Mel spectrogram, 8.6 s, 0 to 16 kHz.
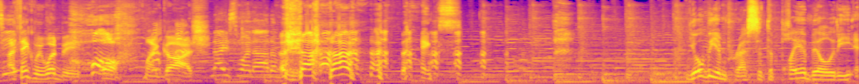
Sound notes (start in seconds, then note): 2.8 both laughing; 5.5 lively music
